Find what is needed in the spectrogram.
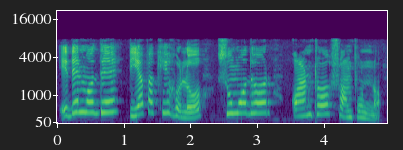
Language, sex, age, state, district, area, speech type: Bengali, female, 18-30, West Bengal, Paschim Bardhaman, rural, spontaneous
